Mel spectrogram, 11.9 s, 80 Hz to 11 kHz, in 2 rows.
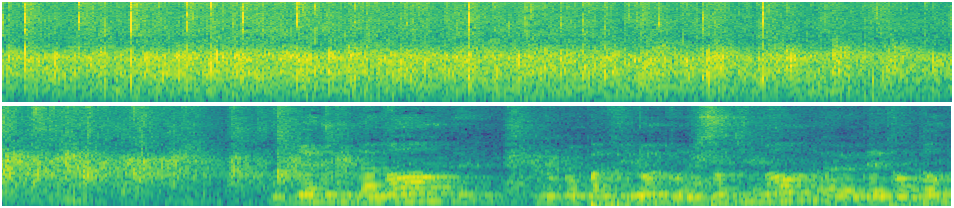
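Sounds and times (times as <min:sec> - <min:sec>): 
applause from a large audience: 0:00.0 - 0:08.2
speech: 0:07.8 - 0:11.8.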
